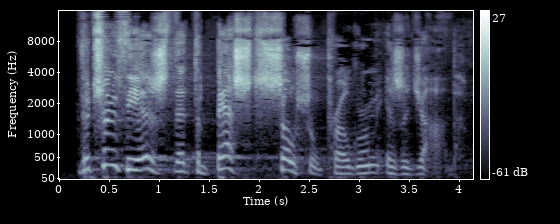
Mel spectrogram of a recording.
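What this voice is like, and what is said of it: Slow, drawn-out Southern accent. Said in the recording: “a long, slow, going to pronounce every freaking syllable Southern accent”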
